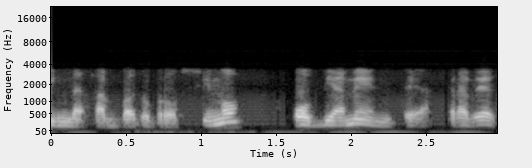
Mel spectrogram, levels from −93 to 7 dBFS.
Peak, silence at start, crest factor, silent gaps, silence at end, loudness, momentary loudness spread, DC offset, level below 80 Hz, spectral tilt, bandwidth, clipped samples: -2 dBFS; 0 s; 18 dB; none; 0 s; -21 LUFS; 10 LU; under 0.1%; -72 dBFS; -9 dB/octave; 3.6 kHz; under 0.1%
